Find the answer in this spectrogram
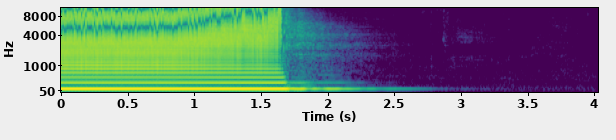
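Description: Loud electrical buzz from the meeting's sound system: one steady low pitched tone with many overtones that cuts off under two seconds in and fades away over the next second, leaving near silence. It is the sign of a microphone or sound-system fault, after which the speaker's microphone is dead.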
